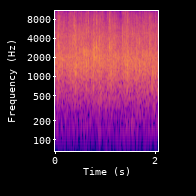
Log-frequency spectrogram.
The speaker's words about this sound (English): Come on, give the Lord a hand clap right now. Come on.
